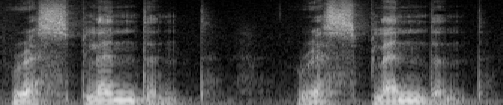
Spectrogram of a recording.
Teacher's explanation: The stress is on the second syllable, resplendent.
